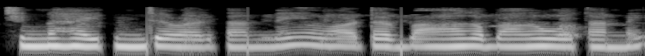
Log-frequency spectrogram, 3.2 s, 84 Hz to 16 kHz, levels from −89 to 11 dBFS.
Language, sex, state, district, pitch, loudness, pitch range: Telugu, female, Telangana, Karimnagar, 215 Hz, -17 LUFS, 205-220 Hz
